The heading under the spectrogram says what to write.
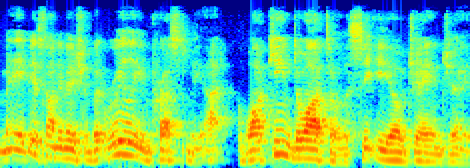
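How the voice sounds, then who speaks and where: The man's intonation is lively. He talks at a medium pitch. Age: 60s. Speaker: business executive and author. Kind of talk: interview. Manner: halting.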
